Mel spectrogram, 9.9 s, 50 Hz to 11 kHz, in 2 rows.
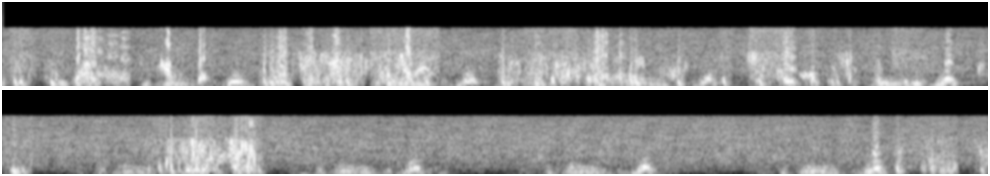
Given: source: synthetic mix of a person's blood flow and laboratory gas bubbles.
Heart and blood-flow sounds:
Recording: Doppler ultrasound of blood flow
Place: precordium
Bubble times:
0.03-0.17 s: bubbles
0.21-0.65 s: bubbles
0.76-0.91 s: bubbles
0.94-1.05 s: bubbles
1.27-2.19 s: bubbles
2.46-3.44 s: bubbles
3.57-3.65 s: bubbles
3.71-4.28 s: bubbles
4.35-4.62 s: bubbles
4.88-5.08 s: bubbles
5.62-6.25 s: bubbles
9.38-9.46 s: bubbles
9.51-9.71 s: bubbles
9.79-9.87 s: bubbles
From the record:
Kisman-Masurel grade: 333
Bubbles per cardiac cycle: rolling drumbeat, 9 or more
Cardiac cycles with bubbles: 50 to 99%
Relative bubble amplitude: loud (0.450 to 0.775)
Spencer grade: 3 (all of the cardiac periods contain showers or single bubble signals, but not dominating or overriding the cardiac motion signals)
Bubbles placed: only in the low amplitude regions of the cardiac cycle

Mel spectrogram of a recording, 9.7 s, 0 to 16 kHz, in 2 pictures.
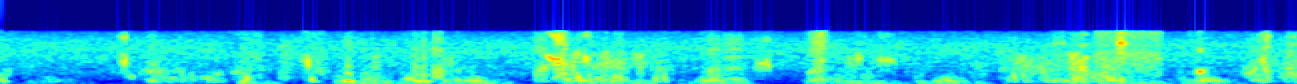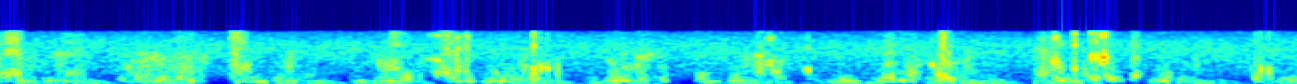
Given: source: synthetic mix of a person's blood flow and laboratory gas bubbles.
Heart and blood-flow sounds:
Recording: Doppler ultrasound of blood flow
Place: precordium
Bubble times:
0.00-0.07 s: bubbles
0.43-0.98 s: bubbles
1.12-1.40 s: bubbles
1.50-1.75 s: bubbles
1.99-2.53 s: bubbles
2.62-2.90 s: bubbles
3.00-3.35 s: bubbles
3.75-4.37 s: bubbles
4.46-4.56 s: bubbles
4.65-5.21 s: bubbles
5.29-5.66 s: bubbles
5.71-5.82 s: bubbles
6.27-6.99 s: bubbles
7.13-7.38 s: bubbles
7.46-7.54 s: bubbles
7.59-7.82 s: bubbles
7.86-7.93 s: bubbles
8.12-8.48 s: bubbles
8.73-9.15 s: bubbles
9.19-9.28 s: bubbles
9.53-9.68 s: bubbles
From the record:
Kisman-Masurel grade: 243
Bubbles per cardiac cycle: several, 3 to 8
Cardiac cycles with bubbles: 100%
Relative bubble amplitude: loud (0.450 to 0.775)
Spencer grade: 3 (all of the cardiac periods contain showers or single bubble signals, but not dominating or overriding the cardiac motion signals)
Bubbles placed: anywhere in the cardiac cycle

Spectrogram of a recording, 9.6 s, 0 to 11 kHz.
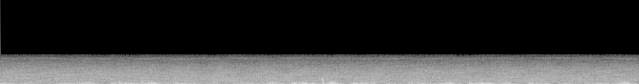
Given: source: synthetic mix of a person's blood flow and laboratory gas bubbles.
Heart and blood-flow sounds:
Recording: Doppler ultrasound of blood flow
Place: precordium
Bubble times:
no bubbles
From the record:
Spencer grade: 0 (complete lack of bubble signals)

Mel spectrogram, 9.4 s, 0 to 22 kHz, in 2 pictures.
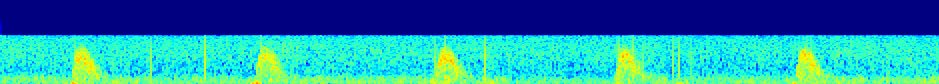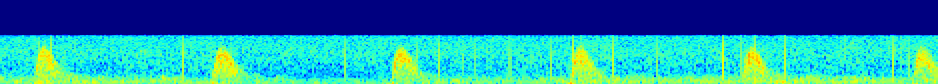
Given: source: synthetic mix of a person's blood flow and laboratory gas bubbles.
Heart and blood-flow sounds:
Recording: Doppler ultrasound of blood flow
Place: subclavian vein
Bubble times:
no bubbles
From the record:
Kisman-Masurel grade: 000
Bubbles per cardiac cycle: 0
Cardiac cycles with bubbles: 0%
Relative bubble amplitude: no bubbles discernible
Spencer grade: 0 (complete lack of bubble signals)

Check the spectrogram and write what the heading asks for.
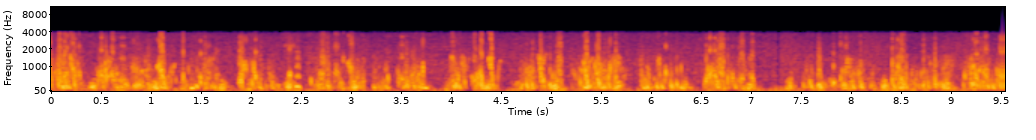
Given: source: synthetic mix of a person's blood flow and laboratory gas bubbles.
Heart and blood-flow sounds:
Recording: Doppler ultrasound of blood flow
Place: precordium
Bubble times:
0.00-0.36 s: bubbles
0.47-1.32 s: bubbles
1.35-1.72 s: bubbles
1.89-2.28 s: bubbles
2.36-2.54 s: bubbles
2.59-3.17 s: bubbles
3.23-3.44 s: bubbles
3.48-3.83 s: bubbles
4.01-4.54 s: bubbles
4.70-5.18 s: bubbles
5.23-5.79 s: bubbles
5.91-6.42 s: bubbles
6.53-7.08 s: bubbles
7.39-7.47 s: bubbles
7.53-8.28 s: bubbles
8.44-9.05 s: bubbles
9.13-9.55 s: bubbles
From the record:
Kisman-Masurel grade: 343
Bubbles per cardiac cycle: rolling drumbeat, 9 or more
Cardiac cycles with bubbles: 100%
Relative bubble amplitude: loud (0.450 to 0.775)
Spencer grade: 3 (all of the cardiac periods contain showers or single bubble signals, but not dominating or overriding the cardiac motion signals)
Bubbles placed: anywhere in the cardiac cycle

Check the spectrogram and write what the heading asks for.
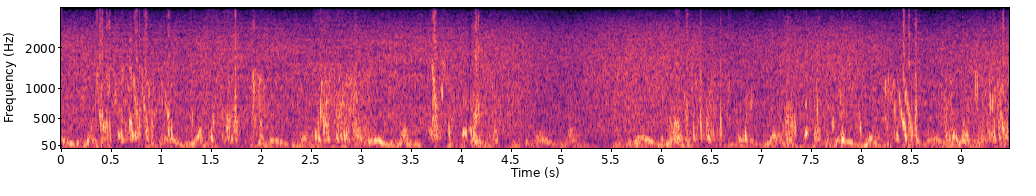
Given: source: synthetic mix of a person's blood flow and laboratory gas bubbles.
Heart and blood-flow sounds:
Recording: Doppler ultrasound of blood flow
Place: precordium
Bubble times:
0.00-0.03 s: bubbles
0.31-1.15 s: bubbles
1.28-1.35 s: bubbles
1.44-1.80 s: bubbles
1.88-2.05 s: bubbles
2.50-3.09 s: bubbles
3.67-3.92 s: bubbles
3.99-4.38 s: bubbles
6.04-6.71 s: bubbles
6.74-6.93 s: bubbles
7.17-7.37 s: bubbles
7.41-7.62 s: bubbles
7.68-7.86 s: bubbles
7.94-8.05 s: bubbles
8.21-8.62 s: bubbles
8.81-9.49 s: bubbles
From the record:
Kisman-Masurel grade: 333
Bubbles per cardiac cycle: rolling drumbeat, 9 or more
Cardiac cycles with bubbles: 50 to 99%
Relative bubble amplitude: loud (0.450 to 0.775)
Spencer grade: 3 (all of the cardiac periods contain showers or single bubble signals, but not dominating or overriding the cardiac motion signals)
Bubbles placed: anywhere in the cardiac cycle

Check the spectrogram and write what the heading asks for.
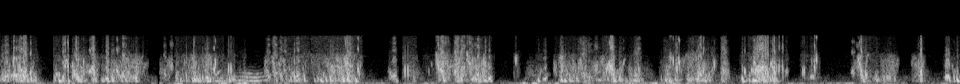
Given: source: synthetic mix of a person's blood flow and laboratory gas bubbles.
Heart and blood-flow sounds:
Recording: Doppler ultrasound of blood flow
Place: subclavian vein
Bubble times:
0.00-0.42 s: bubbles
0.53-1.48 s: bubbles
1.62-2.40 s: bubbles
2.63-3.65 s: bubbles
3.88-3.99 s: bubbles
4.01-4.18 s: bubbles
4.22-4.95 s: bubbles
5.13-5.21 s: bubbles
5.35-6.44 s: bubbles
6.58-7.30 s: bubbles
7.39-7.89 s: bubbles
8.00-8.21 s: bubbles
8.50-8.99 s: bubbles
9.11-9.26 s: bubbles
9.42-9.61 s: bubbles
From the record:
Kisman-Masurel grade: 444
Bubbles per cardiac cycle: continuous sound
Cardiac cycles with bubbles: 100%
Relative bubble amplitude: maximal (0.775 to 0.999)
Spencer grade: 4 (maximum detectable bubble signal sounding continuously throughout systole and diastole of every cardiac period, and overriding the amplitude of the normal cardiac signals)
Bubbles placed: anywhere in the cardiac cycle

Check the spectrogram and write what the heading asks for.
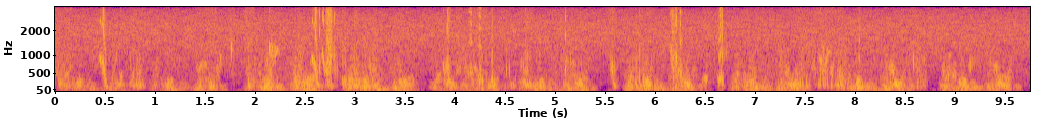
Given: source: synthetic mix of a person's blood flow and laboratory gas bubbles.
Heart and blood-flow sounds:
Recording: Doppler ultrasound of blood flow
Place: precordium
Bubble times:
0.00-0.18 s: bubbles
0.41-0.68 s: bubbles
0.73-0.92 s: bubbles
1.41-1.68 s: bubbles
1.74-1.80 s: bubbles
1.90-1.99 s: bubbles
2.09-2.26 s: bubbles
2.36-3.07 s: bubbles
3.12-3.27 s: bubbles
3.86-4.32 s: bubbles
4.35-4.82 s: bubbles
5.07-5.30 s: bubbles
5.54-5.65 s: bubbles
5.79-6.01 s: bubbles
6.15-6.33 s: bubbles
6.44-6.75 s: bubbles
6.87-7.04 s: bubbles
7.38-7.89 s: bubbles
8.02-8.09 s: bubbles
8.53-8.73 s: bubbles
8.87-8.94 s: bubbles
9.13-9.21 s: bubbles
From the record:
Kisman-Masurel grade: 232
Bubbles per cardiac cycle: several, 3 to 8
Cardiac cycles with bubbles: 50 to 99%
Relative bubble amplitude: moderate (0.250 to 0.450)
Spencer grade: 3 (all of the cardiac periods contain showers or single bubble signals, but not dominating or overriding the cardiac motion signals)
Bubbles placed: anywhere in the cardiac cycle

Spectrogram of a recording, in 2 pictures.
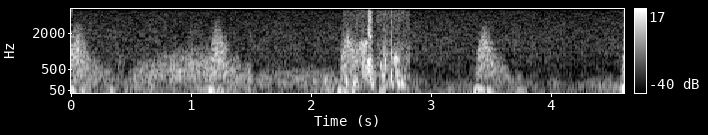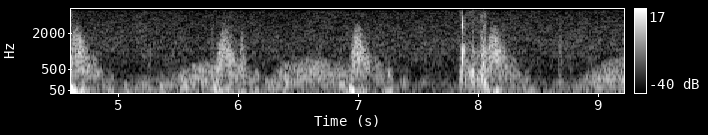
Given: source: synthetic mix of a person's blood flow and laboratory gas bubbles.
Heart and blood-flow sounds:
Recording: Doppler ultrasound of blood flow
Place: subclavian vein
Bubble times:
2.25-2.82 s: bubbles
7.83-8.08 s: bubbles
From the record:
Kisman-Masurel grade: 222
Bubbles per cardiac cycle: several, 3 to 8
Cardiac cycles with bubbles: 10 to 50%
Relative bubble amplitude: moderate (0.250 to 0.450)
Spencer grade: 2 (many but less than half of the cardiac periods contain bubble signals, singularly or in groups)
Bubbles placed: anywhere in the cardiac cycle

